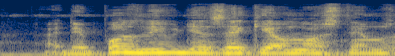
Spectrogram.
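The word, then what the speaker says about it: יחזקאל: Ezequiel, esse K, eles têm os judeus, eles têm um som gutural na garganta, eles não pronunciam trazendo esse som desse K, não, eles pronunciam, né, Ezequiel, com um som gutural na garganta.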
